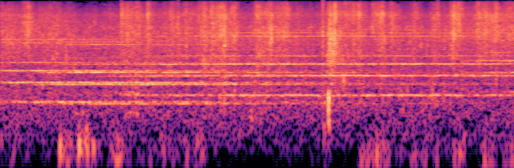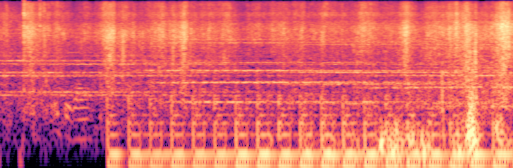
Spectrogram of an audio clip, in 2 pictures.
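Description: Electronic background music: held synth chords with the bass dropped out, then the deep bass and beat come back about eight seconds in.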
